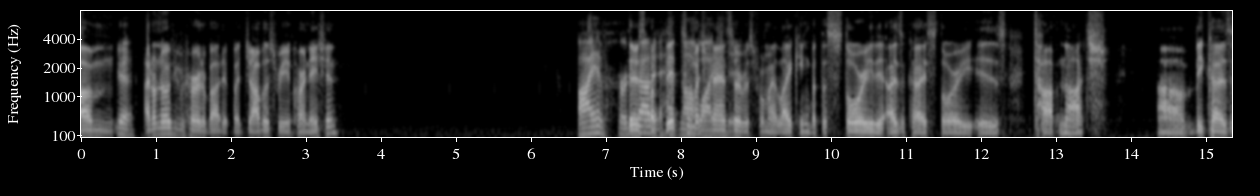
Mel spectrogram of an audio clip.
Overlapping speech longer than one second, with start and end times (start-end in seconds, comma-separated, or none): 7.3-8.8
